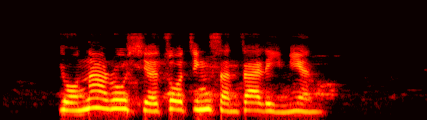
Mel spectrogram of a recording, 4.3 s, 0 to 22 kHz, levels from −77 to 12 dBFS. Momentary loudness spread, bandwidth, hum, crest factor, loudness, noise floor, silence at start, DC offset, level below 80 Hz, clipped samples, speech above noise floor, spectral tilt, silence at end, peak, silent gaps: 8 LU; 8.2 kHz; none; 14 dB; -15 LUFS; -65 dBFS; 0.6 s; under 0.1%; -58 dBFS; under 0.1%; 51 dB; -5.5 dB/octave; 0.95 s; -2 dBFS; none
